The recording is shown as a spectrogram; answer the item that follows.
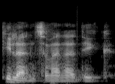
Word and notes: kilencvenedik: Hungarian

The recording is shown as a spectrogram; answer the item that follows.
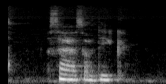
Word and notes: szazadik: Hungarian

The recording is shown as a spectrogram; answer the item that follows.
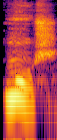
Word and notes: muz: Russian

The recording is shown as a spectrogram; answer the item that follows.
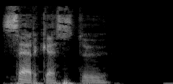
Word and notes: szerkeszto: Hungarian

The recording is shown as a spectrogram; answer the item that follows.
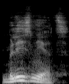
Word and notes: bliznec: Russian

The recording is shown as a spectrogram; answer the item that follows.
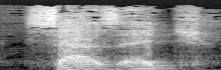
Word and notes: szazegy: Hungarian

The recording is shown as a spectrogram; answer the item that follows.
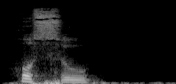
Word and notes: hosszu: Hungarian

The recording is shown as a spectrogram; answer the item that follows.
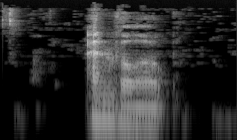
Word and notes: envelope: noun

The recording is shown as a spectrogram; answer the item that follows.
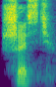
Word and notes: sest-: Russian

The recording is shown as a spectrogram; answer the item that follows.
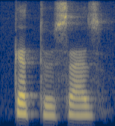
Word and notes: kettoszaz: Hungarian

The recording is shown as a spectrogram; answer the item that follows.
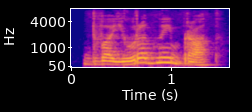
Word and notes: dvojurodnyj brat: Russian

